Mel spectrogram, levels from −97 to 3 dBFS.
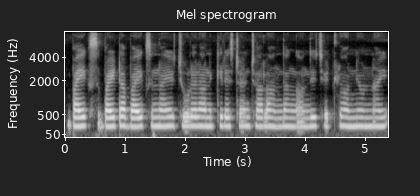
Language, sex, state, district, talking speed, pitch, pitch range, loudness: Telugu, female, Andhra Pradesh, Sri Satya Sai, 135 wpm, 215 Hz, 210-220 Hz, -16 LUFS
